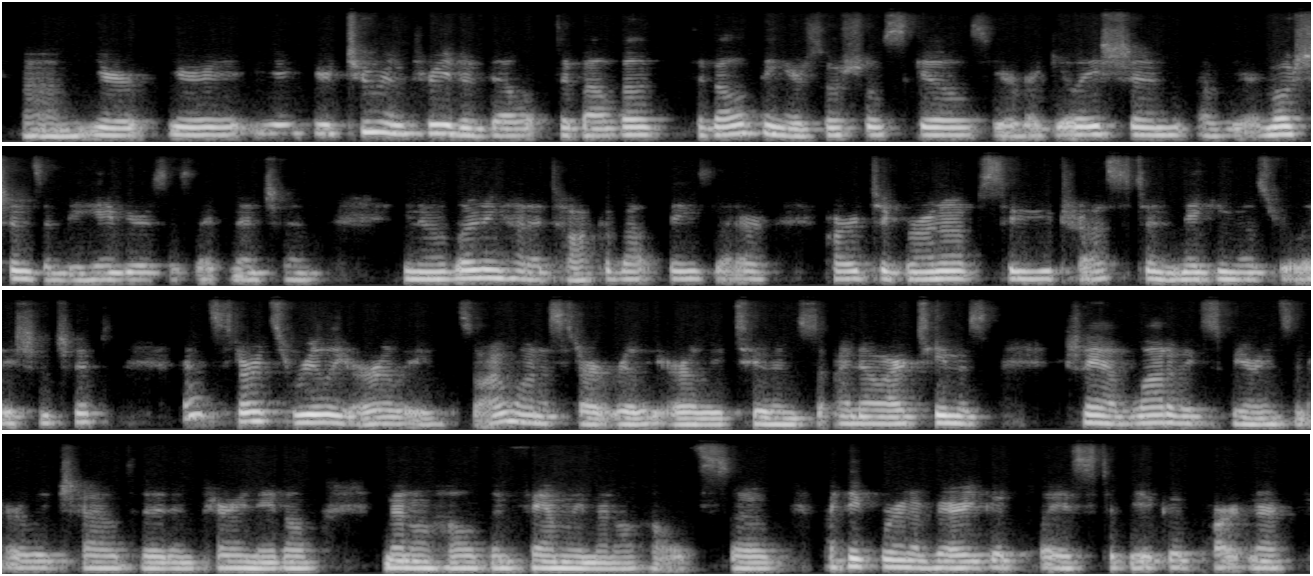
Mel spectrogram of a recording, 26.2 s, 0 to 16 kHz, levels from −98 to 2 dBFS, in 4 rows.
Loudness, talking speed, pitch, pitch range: -24 LUFS, 215 wpm, 185 Hz, 170-200 Hz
